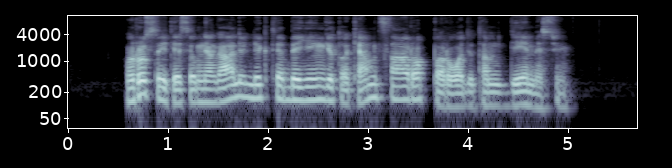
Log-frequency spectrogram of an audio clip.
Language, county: Lithuanian, Šiauliai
